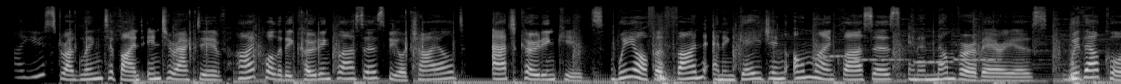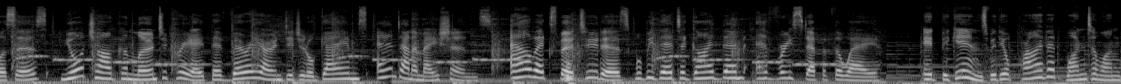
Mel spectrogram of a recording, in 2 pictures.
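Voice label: English Australian, female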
